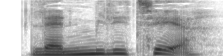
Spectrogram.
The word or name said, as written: landmilitær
